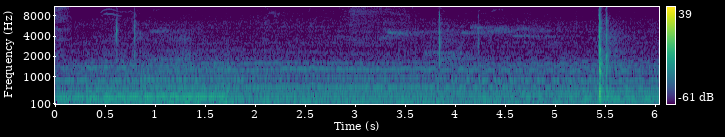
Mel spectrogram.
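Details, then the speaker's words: Lucid Gravity Dream Edition third-row motorized seat operated: droning, wavering motor whine under two seconds, then stops; strained power seat motor noise, motor seems overstressed, cause not confirmed. "I don't know if you guys could hear that or not, but it sounds like the motor inside of that is 100% overstressed."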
